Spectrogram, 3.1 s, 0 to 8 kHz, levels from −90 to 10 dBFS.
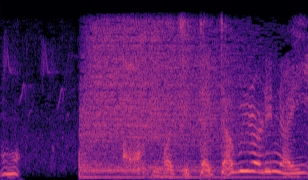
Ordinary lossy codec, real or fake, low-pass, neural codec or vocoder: none; real; 7.2 kHz; none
